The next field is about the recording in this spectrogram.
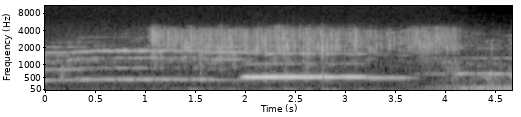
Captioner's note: sizzling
